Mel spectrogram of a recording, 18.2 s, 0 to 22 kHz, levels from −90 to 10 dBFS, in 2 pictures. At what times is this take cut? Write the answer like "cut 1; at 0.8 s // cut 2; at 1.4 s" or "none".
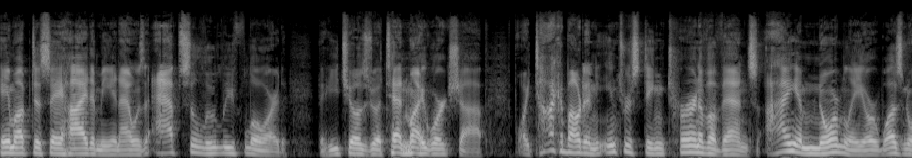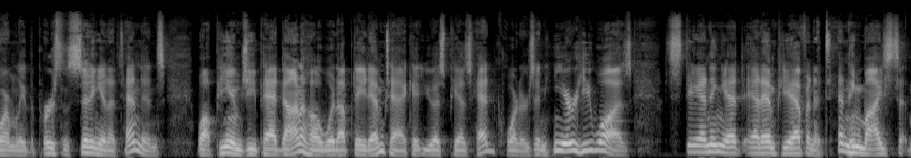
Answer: none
